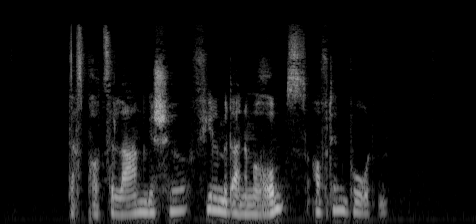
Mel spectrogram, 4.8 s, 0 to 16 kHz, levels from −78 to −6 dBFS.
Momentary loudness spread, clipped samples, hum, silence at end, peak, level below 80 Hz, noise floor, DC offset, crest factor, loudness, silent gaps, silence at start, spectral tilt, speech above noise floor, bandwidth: 11 LU; under 0.1%; none; 0.9 s; -14 dBFS; -68 dBFS; -73 dBFS; under 0.1%; 22 dB; -33 LUFS; none; 0.7 s; -4 dB/octave; 39 dB; 11.5 kHz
